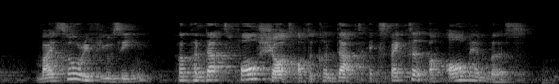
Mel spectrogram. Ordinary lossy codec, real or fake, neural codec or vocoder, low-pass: MP3, 32 kbps; real; none; 7.2 kHz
